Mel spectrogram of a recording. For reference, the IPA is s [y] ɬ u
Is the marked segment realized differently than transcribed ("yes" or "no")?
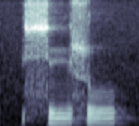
no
